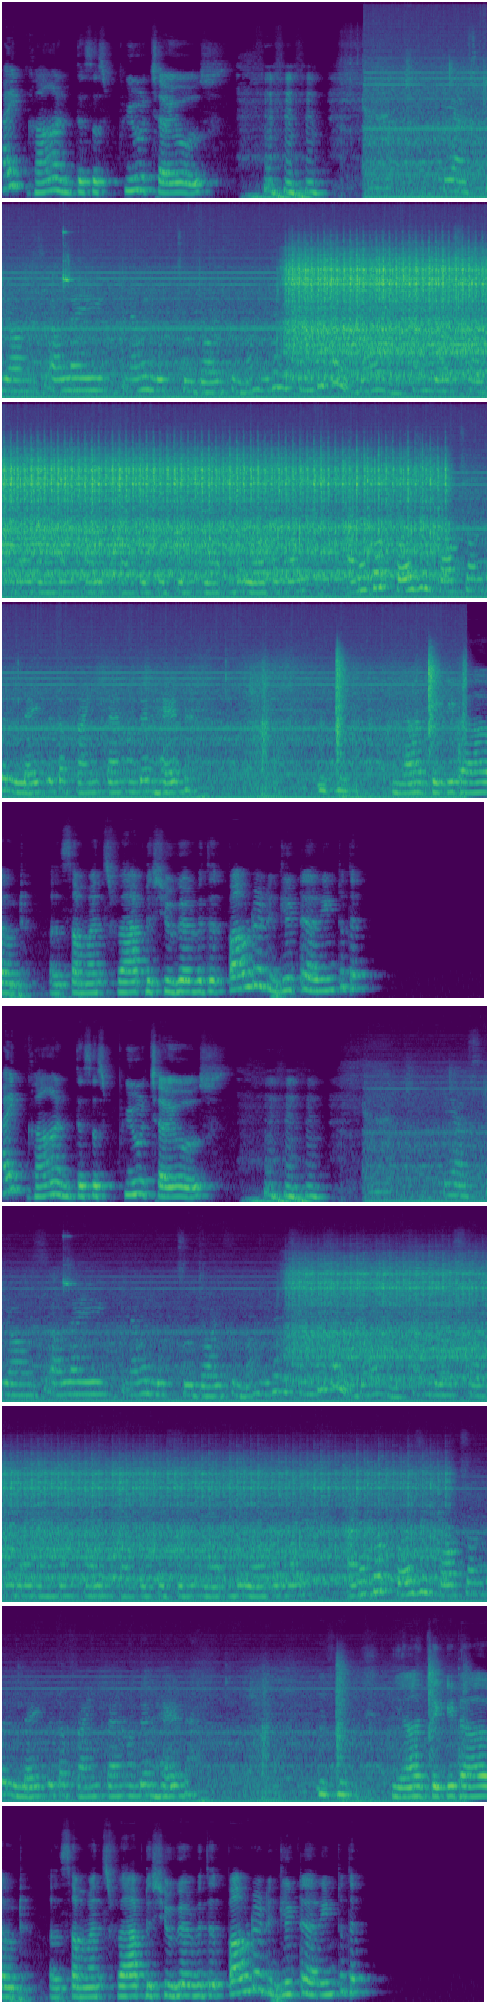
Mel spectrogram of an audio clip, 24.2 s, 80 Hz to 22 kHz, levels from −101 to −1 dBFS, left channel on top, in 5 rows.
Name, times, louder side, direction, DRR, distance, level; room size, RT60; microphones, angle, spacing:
voice 1, 0.0-2.2 17.7-19.6 19.9-22.9, right 2 dB, 65° right, 1.9 m, -35 dB
voice 2, 2.5-3.9 4.4-16.7 19.5-19.6 19.9-20.1, left 2 dB, 65° left, 0.9 m, -38 dB
Camera, 3.6-19.2, left 10 dB, 45° left, 0.3 m, -31 dB
7.2 x 5.9 x 2.9 m
head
